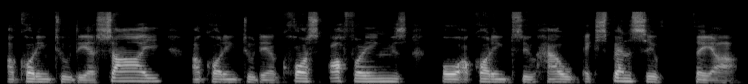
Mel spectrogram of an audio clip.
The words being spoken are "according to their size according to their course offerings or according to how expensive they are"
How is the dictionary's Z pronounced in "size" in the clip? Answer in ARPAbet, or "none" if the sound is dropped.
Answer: none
